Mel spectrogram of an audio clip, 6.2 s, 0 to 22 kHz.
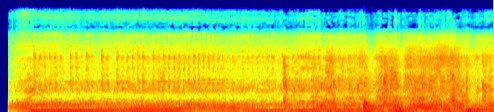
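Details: Komatsu PC210-8 excavator diesel engine producing heavy white smoke: an uneven, rough knocking beat over the idle drone, caused by injector failure.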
